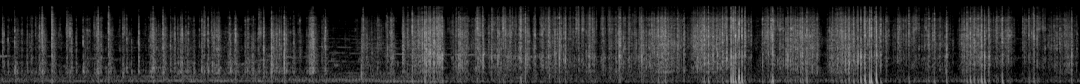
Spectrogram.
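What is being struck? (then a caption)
Plastic computer keyboard. A black plastic computer keyboard is held upright while fingertips type and tap on its keys. Dense, rapid, bright clicks and clacks overlap almost continuously, with a faint low hum under the first few seconds.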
